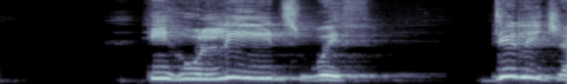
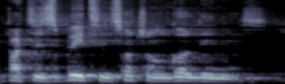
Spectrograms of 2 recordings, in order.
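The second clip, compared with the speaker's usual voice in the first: ordinary delivery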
